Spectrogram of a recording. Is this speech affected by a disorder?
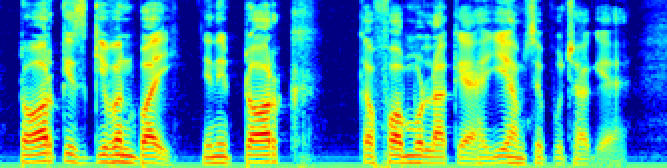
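No.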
